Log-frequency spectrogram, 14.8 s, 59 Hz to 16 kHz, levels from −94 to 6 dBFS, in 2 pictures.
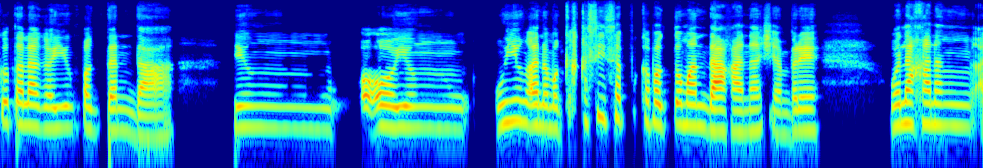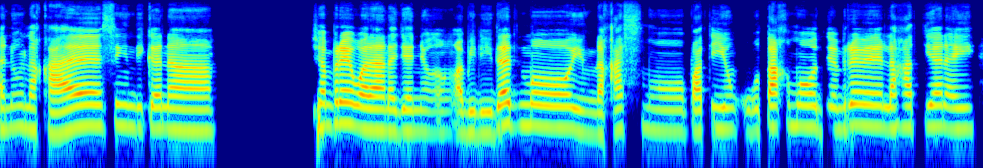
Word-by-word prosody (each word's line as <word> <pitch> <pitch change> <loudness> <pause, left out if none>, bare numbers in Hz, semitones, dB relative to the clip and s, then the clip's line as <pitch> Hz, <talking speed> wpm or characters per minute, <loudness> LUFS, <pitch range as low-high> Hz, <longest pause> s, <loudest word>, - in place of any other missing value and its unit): ko 275 - -3
talaga 245 -3 +1
yung 230 +1 -5
pagtanda, 210 -5 -2 0.5
yung 235 0 -6 0.8
oo, 240 - +3
yung 225 -2 -8 0.3
yung 275 0 -3
ano 235 -2 +1
kasi 310 +2 -4
sa 310 - -2
kapag 265 -3 0
tumanda 240 -5 +5
ka 205 0 +2
na 210 - -1
syempre 210 +1 -1 0.6
wala 260 +1 +3
ka 260 - +2
ng 245 -1 -7
ano 225 +1 -5
lakas, 220 +5 +4
hindi 235 -2 -8
ka 225 0 +1
na 210 -1 +3 0.8
syempre 260 +1 +5
wala 220 -2 +6
na 205 - 0
dyan 205 -1 -3
yung 195 - -11
abilidad 195 +6 +2
mo, 235 -2 0
yung 200 -3 -4
lakas 215 +5 -2
mo, 205 -1 -10
pati 210 +2 -1
yung 220 - -15
utak 225 +3 +3
mo, 240 0 0
siyempre 240 +2 +2
lahat 235 +1 0
yan 240 0 +1
ay 220 0 -2
230 Hz, 170 wpm, -24 LUFS, 210-245 Hz, 0.8 s, wala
